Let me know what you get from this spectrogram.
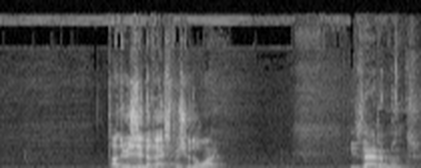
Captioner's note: Rene speaking in foreign language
